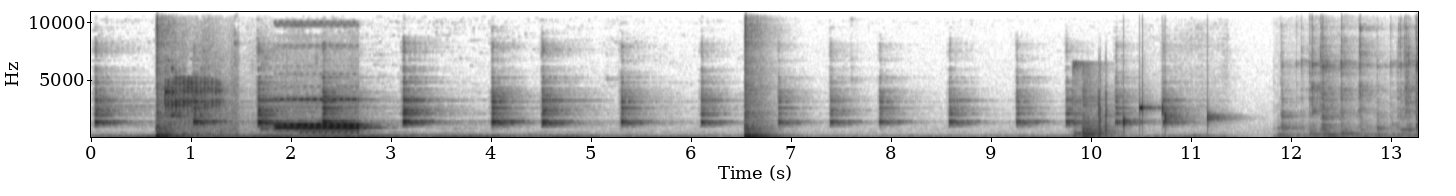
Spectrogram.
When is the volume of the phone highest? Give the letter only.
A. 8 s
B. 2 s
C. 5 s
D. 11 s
B.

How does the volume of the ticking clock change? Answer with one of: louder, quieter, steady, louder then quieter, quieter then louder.
quieter.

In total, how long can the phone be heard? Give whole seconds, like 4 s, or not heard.
3 s.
